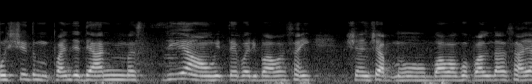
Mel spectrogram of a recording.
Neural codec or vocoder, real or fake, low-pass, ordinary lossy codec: none; real; none; none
